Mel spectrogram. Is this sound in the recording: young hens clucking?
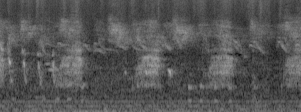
yes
